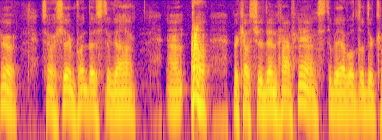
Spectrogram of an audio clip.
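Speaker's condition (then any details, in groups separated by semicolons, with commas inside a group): ALS; tracheotomy, wheelchair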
